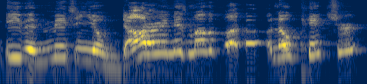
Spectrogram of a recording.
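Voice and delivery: slow, loud, indignant call-out at the author; outraged disbelief. Real, not acted.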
